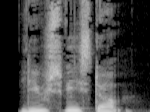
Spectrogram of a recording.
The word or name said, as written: livsvisdom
